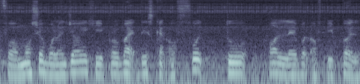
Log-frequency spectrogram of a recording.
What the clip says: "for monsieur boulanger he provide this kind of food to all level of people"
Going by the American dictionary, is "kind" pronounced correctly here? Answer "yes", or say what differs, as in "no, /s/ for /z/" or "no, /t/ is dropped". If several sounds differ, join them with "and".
no, /d/ is dropped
